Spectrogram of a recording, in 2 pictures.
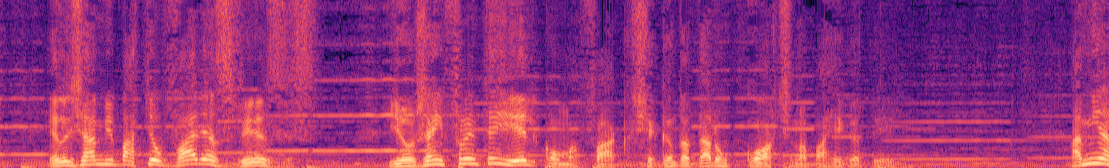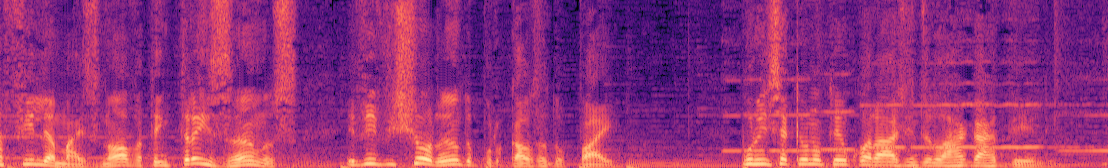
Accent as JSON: {"language": "Portuguese", "region": "Bahia", "country": "Brazil", "moved": "as an adult", "lives_now": "Brasília, Brazil", "said": "eu sou da Bahia e eu vim morar aqui em Brasília. Moro com um homem, né? Vim aqui para tentar a vida. Eu moro com um homem, temos 4 filhas. E uma irmã também veio comigo."}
